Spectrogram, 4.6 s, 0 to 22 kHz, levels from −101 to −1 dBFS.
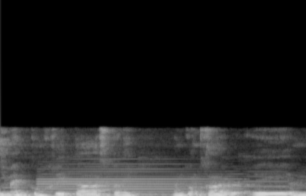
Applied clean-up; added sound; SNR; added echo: none; Wind instrument, woodwind instrument; 19 dB; reverberation time 0.7 s.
